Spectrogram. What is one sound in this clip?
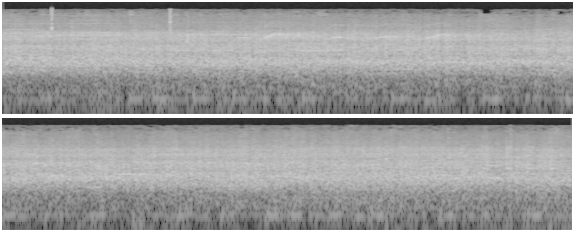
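A large stadium crowd roars and chants steadily in the open air.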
